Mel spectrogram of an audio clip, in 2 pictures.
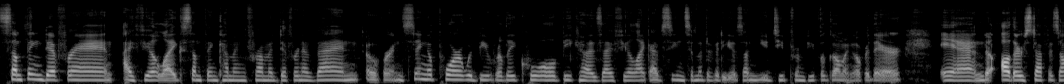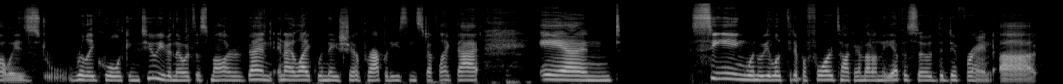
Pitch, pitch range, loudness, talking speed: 200 Hz, 190-205 Hz, -29 LUFS, 215 wpm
